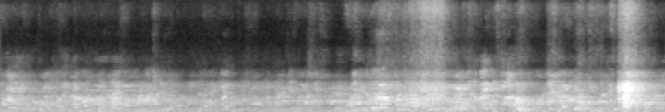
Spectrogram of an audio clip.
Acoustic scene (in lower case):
cafe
